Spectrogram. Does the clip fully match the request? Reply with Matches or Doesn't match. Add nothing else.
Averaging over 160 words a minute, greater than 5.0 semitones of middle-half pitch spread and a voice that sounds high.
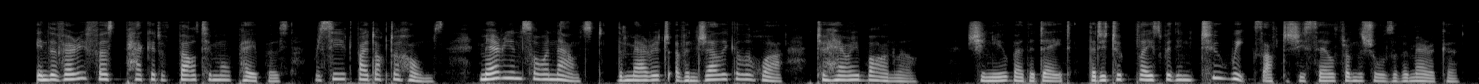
Matches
